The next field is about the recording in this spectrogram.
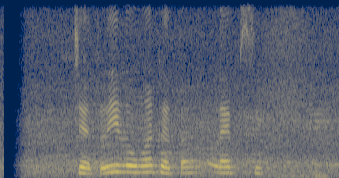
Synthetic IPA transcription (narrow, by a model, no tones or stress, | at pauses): d̥ʒ̥ɛ̤t̪liluŋɔɖ̥ä̤t̪əŋlɛpsɪk̚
